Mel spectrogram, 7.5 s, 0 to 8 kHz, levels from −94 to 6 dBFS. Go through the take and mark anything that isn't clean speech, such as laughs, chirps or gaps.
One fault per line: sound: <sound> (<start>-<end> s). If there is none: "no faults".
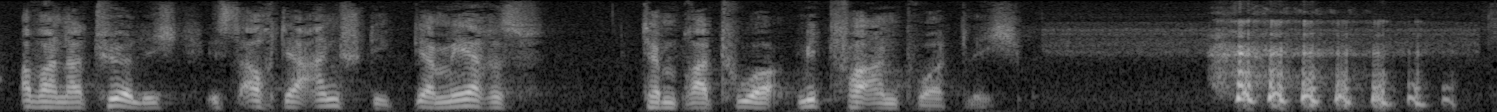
sound: laugh (6.0-7.3 s)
